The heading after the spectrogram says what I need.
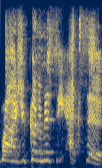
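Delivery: acted sharp, irritated tone. Retelling snapping at a partner over a missed exit, imitating her own angry snap. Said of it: "And I was pissed".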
